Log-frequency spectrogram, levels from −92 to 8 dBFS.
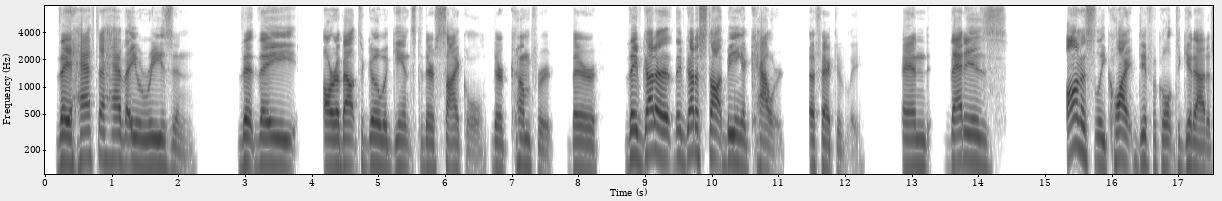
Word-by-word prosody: They 145 Hz, +2 st, +6 dB
have 160 Hz, +2 st, 0 dB
to 165 Hz, -2 st, -1 dB
have 150 Hz, -2 st, -1 dB
a 140 Hz, +1 st, +2 dB
reason 125 Hz, -8 st, -3 dB, 0.7 s
that 130 Hz, -1 st, +2 dB
they 135 Hz, -1 st, +1 dB, 0.4 s
are 135 Hz, 0 st, +5 dB
about 130 Hz, 0 st, +3 dB
to 140 Hz, -3 st, -12 dB
go 130 Hz, 0 st, +1 dB
against 120 Hz, 0 st, -6 dB
their 120 Hz, -2 st, -1 dB
cycle, 115 Hz, -6 st, -4 dB
their 120 Hz, -1 st, -2 dB
comfort, 120 Hz, -5 st, -6 dB, 0.3 s
their 120 Hz, -3 st, -2 dB, 0.4 s
they've 165 Hz, +2 st, +3 dB
gotta 175 Hz, -3 st, +6 dB
they've 165 Hz, -3 st, -4 dB
gotta 185 Hz, 0 st, +3 dB
stop 160 Hz, -6 st, +2 dB
being 150 Hz, -3 st, +2 dB
a 130 Hz, -, -4 dB
coward, 115 Hz, -, -3 dB, 0.4 s
effectively. -, -, -4 dB, 0.7 s
And 130 Hz, -1 st, -1 dB, 0.3 s
that 150 Hz, +2 st, +4 dB
is 140 Hz, -7 st, -3 dB, 0.9 s
honestly 160 Hz, -, +3 dB
quite 145 Hz, +1 st, +1 dB
difficult 130 Hz, -3 st, -5 dB
to 125 Hz, -, -11 dB
get 125 Hz, +3 st, -4 dB
out 110 Hz, -3 st, +1 dB
of 105 Hz, -, -11 dB
130 Hz, 125 wpm, -23 LUFS, 120-150 Hz, 0.9 s, They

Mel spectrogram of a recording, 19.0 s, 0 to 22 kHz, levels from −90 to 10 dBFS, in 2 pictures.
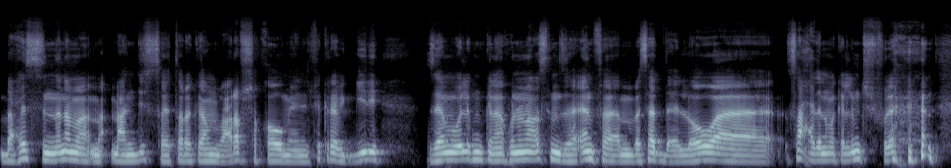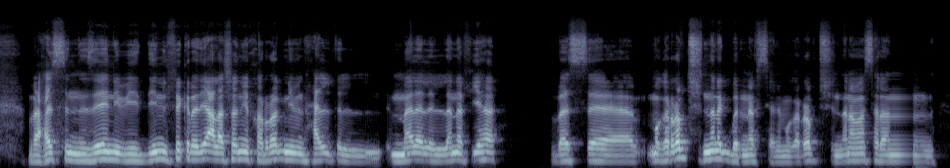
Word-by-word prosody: باحِس 150 Hz, +8 st, -3 dB
إن 130 Hz, -1 st, +3 dB
أنا 145 Hz, +2 st, +4 dB
ما 130 Hz, -4 st, +3 dB
ما 115 Hz, -, -3 dB
ما -, -, +1 dB
عنديش 115 Hz, +4 st, -2 dB
سيطرة 120 Hz, -2 st, -4 dB
كده 120 Hz, 0 st, -2 dB
ما 115 Hz, -1 st, -2 dB
باعرفش 130 Hz, +5 st, -1 dB
أقاوم، 115 Hz, -2 st, 0 dB
يعني 105 Hz, 0 st, -6 dB
الفكرة 120 Hz, +6 st, -4 dB
بتيجي 115 Hz, +3 st, -3 dB
لي 140 Hz, -1 st, -1 dB, 0.4 s
زي 125 Hz, +2 st, +1 dB
ما 135 Hz, -, +3 dB
باقول 140 Hz, +1 st, +4 dB
لِك 145 Hz, -, -1 dB
ممكن 140 Hz, -2 st, 0 dB
أكون 125 Hz, +2 st, +2 dB
أنا 140 Hz, 0 st, +4 dB
أصلًا 145 Hz, -1 st, +1 dB
زهقان، 130 Hz, +5 st, +1 dB
فما 115 Hz, -5 st, -1 dB
باصدَّق 115 Hz, -1 st, 0 dB
اللي 110 Hz, +1 st, -3 dB
هو 130 Hz, +2 st, +5 dB, 0.7 s
صح -, -, -1 dB
ده 125 Hz, -, -1 dB
أنا 125 Hz, -, +1 dB
ما 125 Hz, -, -3 dB
كلِّمتش 135 Hz, +5 st, -2 dB
فُلان. -, -, -2 dB, 0.8 s
باحِس 130 Hz, +2 st, +1 dB
إن 125 Hz, -2 st, +2 dB
ذِهني 140 Hz, +3 st, +4 dB
بيدّيني 120 Hz, +4 st, 0 dB
الفكرة 150 Hz, 0 st, +1 dB
دي 150 Hz, +2 st, +3 dB
علشان 135 Hz, +2 st, +5 dB
يخرَّجني 140 Hz, +1 st, +2 dB
من 125 Hz, -2 st, -1 dB
حالة 120 Hz, 0 st, -2 dB
ال 115 Hz, +4 st, -7 dB
المَلَل 125 Hz, +2 st, +2 dB
اللي 115 Hz, +1 st, -2 dB
أنا 135 Hz, 0 st, +2 dB
فيها، 140 Hz, +2 st, -2 dB, 0.5 s
بس 120 Hz, +1 st, -3 dB, 0.6 s
ما 125 Hz, -, -1 dB
جرَّبتش 170 Hz, +7 st, +2 dB
إن 140 Hz, -, +6 dB
أنا 155 Hz, -, +4 dB
أجبِر 115 Hz, -6 st, -2 dB
نَفْسي، 115 Hz, 0 st, -5 dB
يعني 100 Hz, 0 st, -8 dB
ما 100 Hz, -, -8 dB
جرَّبتش 125 Hz, +4 st, -4 dB
إن 110 Hz, +1 st, -6 dB
أنا 125 Hz, +1 st, 0 dB
مثلًا 110 Hz, -4 st, -4 dB
125 Hz, 200 wpm, -23 LUFS, 115-140 Hz, 0.8 s, إن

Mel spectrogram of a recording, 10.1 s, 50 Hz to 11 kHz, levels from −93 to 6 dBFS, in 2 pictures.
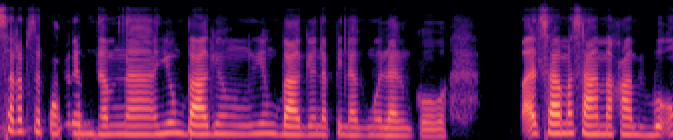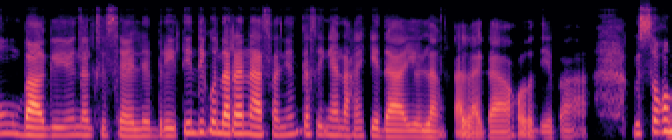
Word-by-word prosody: sarap 270 Hz, -1 st, 0 dB
sa 250 Hz, -, -2 dB
pakiramdam 215 Hz, -3 st, -3 dB
na 200 Hz, 0 st, -1 dB
yung 230 Hz, +1 st, -1 dB
Baguiong 210 Hz, -1 st, +3 dB
yung 220 Hz, 0 st, -4 dB
Baguio 195 Hz, -1 st, +4 dB
na 190 Hz, -, -5 dB
pinagmulan 180 Hz, -2 st, -4 dB
ko, 160 Hz, 0 st, -6 dB, 0.6 s
ah, 215 Hz, -, +6 dB
sama-sama 220 Hz, -1 st, +5 dB
kami 200 Hz, -1 st, 0 dB
buong 205 Hz, +3 st, -4 dB
Baguio 180 Hz, 0 st, +4 dB
yun 180 Hz, -, -4 dB
nagce-celebrate. 165 Hz, -1 st, -5 dB
Hindi 235 Hz, +1 st, -3 dB
ko 250 Hz, -, -1 dB
naranasan 205 Hz, -4 st, +2 dB
yun 215 Hz, -, -10 dB
kasi 205 Hz, -1 st, -6 dB
nga 180 Hz, -1 st, -6 dB
nakikidayo 150 Hz, -4 st, -2 dB
lang 135 Hz, -, -4 dB
talaga 130 Hz, 0 st, -3 dB
ako, -, -, -5 dB
di 130 Hz, -2 st, -11 dB
ba? 145 Hz, +2 st, -12 dB, 0.4 s
Gusto 220 Hz, +5 st, -2 dB
ko 270 Hz, -, +4 dB
195 Hz, 190 wpm, -24 LUFS, 175-215 Hz, 0.6 s, ah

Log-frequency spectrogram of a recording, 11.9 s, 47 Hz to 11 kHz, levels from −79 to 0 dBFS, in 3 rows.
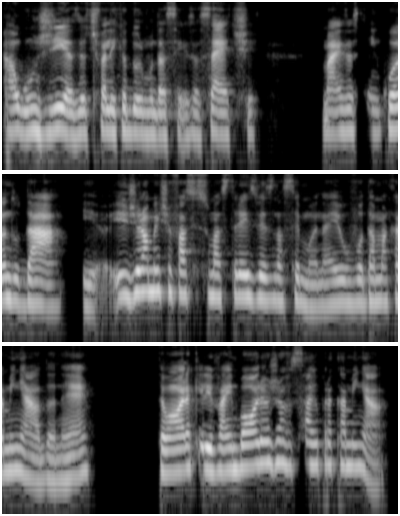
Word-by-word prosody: alguns 170 Hz, -1 st, -1 dB
dias 165 Hz, -2 st, +3 dB
eu 160 Hz, -, -1 dB
te -, -, -5 dB
falei 170 Hz, -3 st, +1 dB
que 175 Hz, -, -4 dB
eu -, -, -2 dB
durmo 160 Hz, -2 st, -2 dB
das 150 Hz, 0 st, -2 dB
6 150 Hz, 0 st, -9 dB
às 150 Hz, 0 st, -9 dB
7, 155 Hz, -1 st, -1 dB, 0.6 s
mas 160 Hz, +1 st, +2 dB
assim, 165 Hz, -1 st, -9 dB
quando 185 Hz, +1 st, +1 dB
dá, 165 Hz, -3 st, +5 dB, 0.2 s
e 150 Hz, -2 st, -7 dB
e 215 Hz, 0 st, -2 dB
geralmente 245 Hz, +2 st, +3 dB
eu -, -, -2 dB
faço 225 Hz, -1 st, -1 dB
isso 215 Hz, -, -8 dB
umas 205 Hz, -1 st, -3 dB
3 210 Hz, -1 st, 0 dB
vezes 195 Hz, -1 st, -1 dB
na 185 Hz, -, -5 dB
semana, 160 Hz, -3 st, -7 dB
eu 175 Hz, 0 st, -3 dB
vou 180 Hz, +1 st, -5 dB
dar 180 Hz, +1 st, -3 dB
uma 180 Hz, 0 st, -4 dB
caminhada, 170 Hz, -7 st, -1 dB
né. 160 Hz, +7 st, -2 dB, 0.6 s
Então, 190 Hz, -1 st, +1 dB
a 190 Hz, -, +4 dB
hora 200 Hz, +2 st, +7 dB
que 215 Hz, -, -10 dB
ele 205 Hz, -1 st, +6 dB
vai 195 Hz, 0 st, +2 dB
embora 220 Hz, +4 st, +3 dB
eu 250 Hz, -, +1 dB
já 250 Hz, -1 st, -2 dB
saio 235 Hz, +1 st, -4 dB
para 235 Hz, 0 st, -6 dB
caminhar. 225 Hz, -2 st, -2 dB
180 Hz, 225 wpm, -21 LUFS, 160-210 Hz, 0.6 s, hora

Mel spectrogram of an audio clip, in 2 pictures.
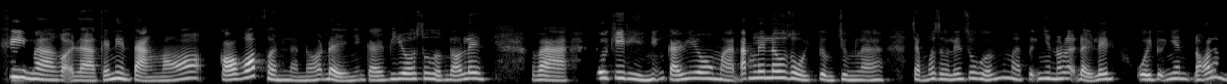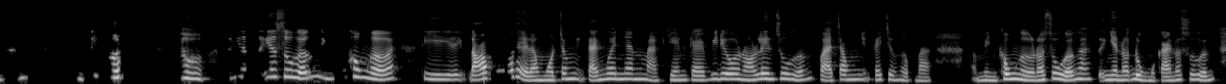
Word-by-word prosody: khi 350 Hz, -3 st, +4 dB
mà, 220 Hz, -4 st, +4 dB
gọi 195 Hz, -2 st, -2 dB
là, 180 Hz, -1 st, +2 dB
cái 210 Hz, +5 st, -3 dB
nền 255 Hz, -3 st, +3 dB
tảng 175 Hz, -5 st, +2 dB
nó 250 Hz, +11 st, 0 dB, 0.2 s
có 225 Hz, +1 st, +6 dB
góp 335 Hz, +9 st, +8 dB
phần 215 Hz, -5 st, +1 dB
là 195 Hz, -2 st, -4 dB
nó 190 Hz, +5 st, -3 dB
đẩy 220 Hz, -8 st, +3 dB
những 200 Hz, +4 st, -7 dB
cái 200 Hz, -1 st, -1 dB
video 255 Hz, +3 st, +2 dB
xu 265 Hz, +1 st, -3 dB
hướng 215 Hz, -4 st, -1 dB
đó 210 Hz, 0 st, 0 dB
lên. 260 Hz, -1 st, +1 dB, 0.4 s
Và 200 Hz, -4 st, +2 dB, 0.3 s
đôi 285 Hz, +1 st, +3 dB
khi 290 Hz, -2 st, +3 dB
thì 240 Hz, -5 st, +1 dB
những 235 Hz, +7 st, -2 dB
cái 220 Hz, -5 st, +2 dB
video 275 Hz, 0 st, +2 dB
mà 225 Hz, -6 st, 0 dB
đăng 260 Hz, +6 st, 0 dB
lên 305 Hz, 0 st, +3 dB
lâu 310 Hz, 0 st, +4 dB
rồi, 230 Hz, -8 st, +1 dB
tưởng 210 Hz, -6 st, -1 dB
chừng 205 Hz, -1 st, -2 dB
là 200 Hz, +1 st, -3 dB, 0.3 s
chẳng 225 Hz, -4 st, -4 dB
bao 255 Hz, -, -1 dB
giờ 240 Hz, -2 st, -1 dB
lên 240 Hz, +3 st, -1 dB
xu 275 Hz, +1 st, -3 dB
hướng 235 Hz, +4 st, -1 dB
nhưng 305 Hz, 0 st, -3 dB
mà 245 Hz, -5 st, -2 dB
tự 235 Hz, -, -4 dB
nhiên 270 Hz, -1 st, +2 dB
nó 260 Hz, -, +2 dB
lại 275 Hz, -, -2 dB
đẩy 215 Hz, -7 st, -1 dB
lên. 240 Hz, +3 st, +1 dB, 0.2 s
Ôi, 225 Hz, -1 st, +2 dB
tự 225 Hz, -, -2 dB
nhiên 255 Hz, +2 st, -2 dB
đó 220 Hz, +5 st, 0 dB
là 320 Hz, -, -2 dB
một 270 Hz, -, -3 dB
cái -, -, -18 dB, 0.6 s
mình 245 Hz, -, -7 dB
tích 410 Hz, -, -15 dB
cực. 320 Hz, +1 st, +4 dB, 0.6 s
Ờ, 295 Hz, -, +3 dB, 0.4 s
tự 295 Hz, -, -18 dB
nhiên 355 Hz, 0 st, -11 dB
tự -, -, -15 dB
nhiên 350 Hz, +1 st, 0 dB
xu 350 Hz, -1 st, 0 dB
hướng 280 Hz, -1 st, +4 dB
mình 270 Hz, -6 st, -5 dB
cũng 335 Hz, -, -34 dB
không 360 Hz, -5 st, +1 dB
ngờ 230 Hz, -3 st, +5 dB
ấy, 260 Hz, -, -1 dB, 0.3 s
thì 230 Hz, -3 st, -2 dB, 0.2 s
đó 215 Hz, +6 st, +5 dB
cũng 310 Hz, +4 st, -18 dB
có 330 Hz, -, -3 dB
thể 200 Hz, -, +1 dB
là 190 Hz, -, +1 dB
một 200 Hz, +1 st, 0 dB
trong 255 Hz, 0 st, 0 dB
những 245 Hz, -2 st, -7 dB
cái 190 Hz, -2 st, -1 dB
nguyên 250 Hz, +2 st, 0 dB
nhân 250 Hz, -1 st, 0 dB
mà 215 Hz, -7 st, -3 dB
khiến 205 Hz, 0 st, -3 dB
cái 200 Hz, -1 st, -2 dB
video 250 Hz, +2 st, +1 dB
nó 210 Hz, -3 st, 0 dB
lên 255 Hz, +1 st, +3 dB
xu 260 Hz, -, 0 dB
hướng, 225 Hz, +1 st, -3 dB
và 175 Hz, -, 0 dB
trong 225 Hz, +3 st, -3 dB
những 235 Hz, +3 st, -9 dB
cái 220 Hz, +1 st, -4 dB
trường 220 Hz, -2 st, -6 dB
hợp 185 Hz, -4 st, -7 dB
mà, 175 Hz, -, -9 dB, 0.5 s
à, -, -, -18 dB
mình 185 Hz, -1 st, -3 dB
không 250 Hz, 0 st, +4 dB
ngờ 200 Hz, -4 st, +2 dB
nó 200 Hz, -, +2 dB
xu 245 Hz, +2 st, +1 dB
hướng, 195 Hz, +4 st, +3 dB
a, 250 Hz, 0 st, -1 dB
tự -, -, -9 dB
nhiên 215 Hz, 0 st, 0 dB
nó 210 Hz, -, 0 dB
đùng 220 Hz, -5 st, +1 dB
một 180 Hz, -, -5 dB
cái 180 Hz, -1 st, -1 dB
nó 205 Hz, -, -3 dB
xu 230 Hz, +1 st, -6 dB
hướng. 210 Hz, -1 st, -1 dB
235 Hz, 285 wpm, -23 LUFS, 205-265 Hz, 0.6 s, góp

